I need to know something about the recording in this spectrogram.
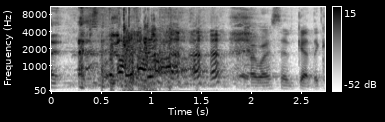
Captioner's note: everyone laughing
